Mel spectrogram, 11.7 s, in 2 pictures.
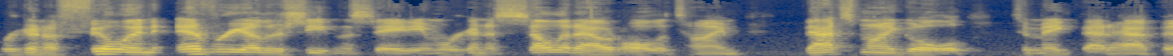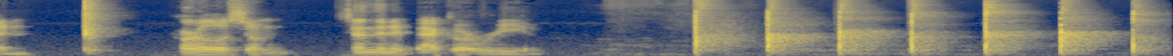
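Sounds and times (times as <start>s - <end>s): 
speech: 0.0s - 6.1s, 6.8s - 8.7s
audience applause: 9.4s - 11.7s.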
